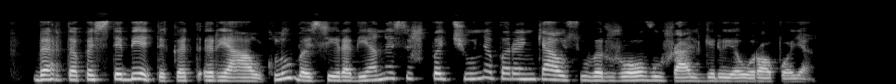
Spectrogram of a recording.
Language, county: Lithuanian, Kaunas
